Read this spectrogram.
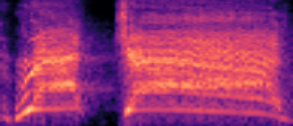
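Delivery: full-force high-pitched shout; demonstrating yelling. Shown as a demonstration. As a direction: bellow the name to show what yelling is. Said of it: "Yelling is".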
